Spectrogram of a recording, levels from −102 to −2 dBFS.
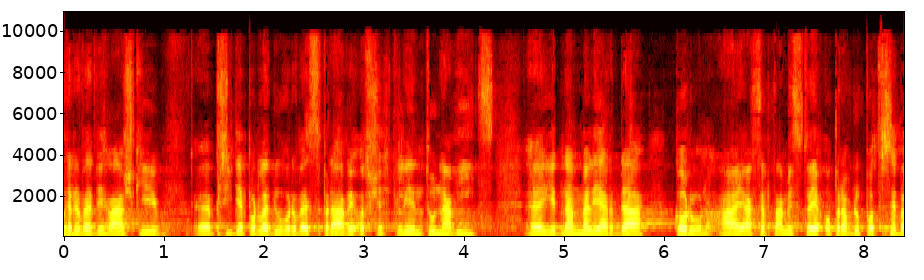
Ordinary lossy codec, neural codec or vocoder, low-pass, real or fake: AAC, 32 kbps; autoencoder, 48 kHz, 128 numbers a frame, DAC-VAE, trained on Japanese speech; 9.9 kHz; fake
